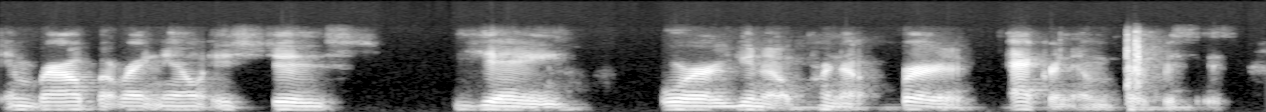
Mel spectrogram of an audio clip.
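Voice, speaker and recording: A woman speaks with a very deep, low pitch and vocal fry. Her pace is fairly slow, with ordinary pitch variation. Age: 20s. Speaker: lash business owner. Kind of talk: interview. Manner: hesitant, many fillers.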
